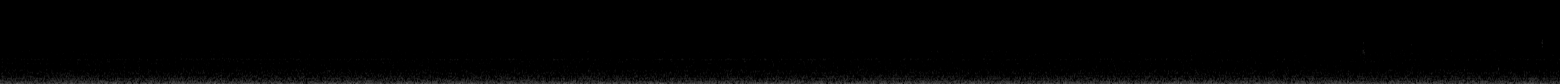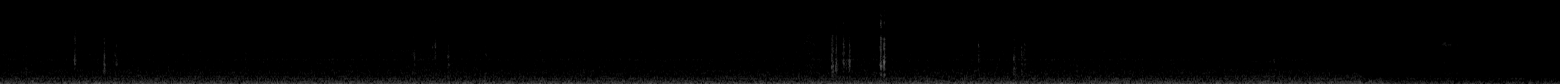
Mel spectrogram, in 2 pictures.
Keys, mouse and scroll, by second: 0.4 middle click, 1.4 middle click, 2.0 middle click, 2.9 middle click, 3.6 middle click, 4.7 middle click, 6.1 middle click, 6.8 middle click, 7.3 middle click, 8.5 middle click, 9.0 middle click, 10.2 middle click, 11.7 middle click, 13.1 middle click, 16.7 middle click, 19.3 middle click, 27.1 middle click, 27.7 middle click, 28.3 shift+middle click.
